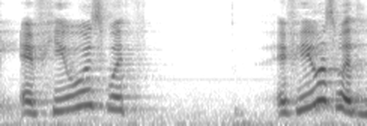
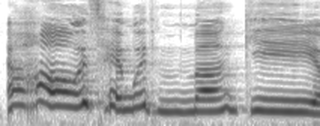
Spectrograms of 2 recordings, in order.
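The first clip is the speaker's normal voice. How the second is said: delighted; 4 semitones higher, 6 dB louder, slower than usual. Real, not acted. Delighted at mom's photo.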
